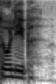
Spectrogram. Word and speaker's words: Doctolib: So did I say it right that Doctolib. – Time? – Doctolib.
